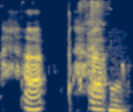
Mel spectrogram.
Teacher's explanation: sifatnya itu nafasnya itu harus dikeluarkan tidak boleh ditahan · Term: dihembuskan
